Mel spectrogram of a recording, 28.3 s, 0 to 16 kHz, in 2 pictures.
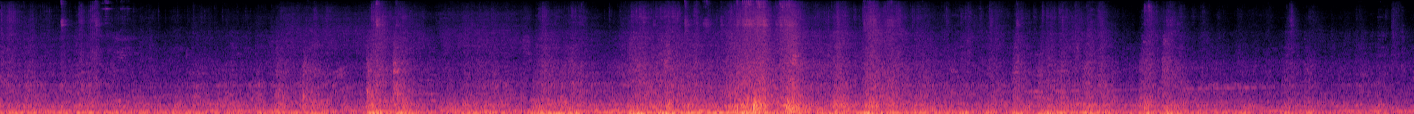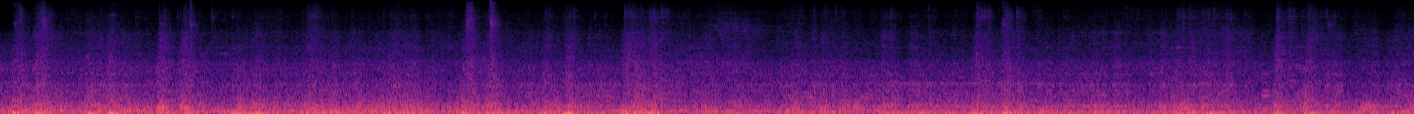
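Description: Tatra T3A tram running along the track, heard from inside the car: a steady low rumble of wheels and running gear, with scattered knocks and clatter that swell louder around seven to eight seconds in.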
